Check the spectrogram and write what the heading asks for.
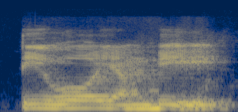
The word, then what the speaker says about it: tomb: Okay, you should not call it comb. B is silent. Comb, comb. T-O-M-B, tomb. L-A-M-B, lamb, not lamb. Okay, B is silent in all these words.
